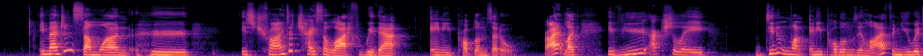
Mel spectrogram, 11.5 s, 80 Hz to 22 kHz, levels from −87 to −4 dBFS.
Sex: female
